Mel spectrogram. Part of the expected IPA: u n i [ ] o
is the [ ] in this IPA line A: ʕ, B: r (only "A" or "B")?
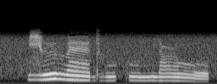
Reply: A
